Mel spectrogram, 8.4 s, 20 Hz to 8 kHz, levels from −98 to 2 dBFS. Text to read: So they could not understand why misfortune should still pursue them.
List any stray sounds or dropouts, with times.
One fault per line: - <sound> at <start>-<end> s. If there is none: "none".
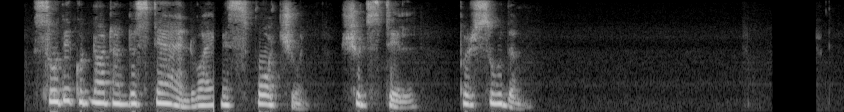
none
